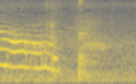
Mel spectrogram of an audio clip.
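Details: Angry, naughty kitten indoors giving one drawn-out harmonic meow that slides downward over about half a second, then a brief soft noise and quiet room tone.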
